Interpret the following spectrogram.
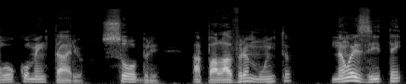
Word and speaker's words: muito: Por que se pronuncia muito e não muito?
